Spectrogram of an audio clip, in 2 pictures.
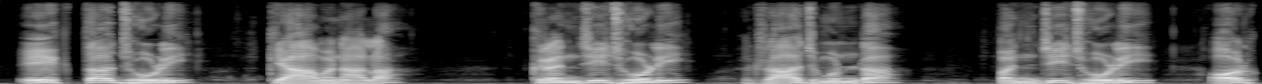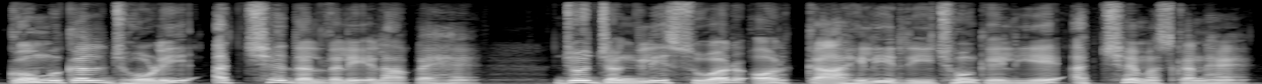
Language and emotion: Urdu, neutral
